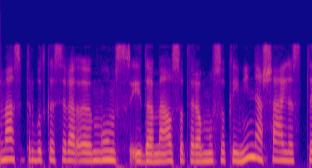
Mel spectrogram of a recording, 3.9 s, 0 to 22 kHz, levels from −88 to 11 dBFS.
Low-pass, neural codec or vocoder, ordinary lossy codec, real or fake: 7.2 kHz; codec, 16 kHz, 0.8 kbps, ZipCodec; MP3, 64 kbps; fake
